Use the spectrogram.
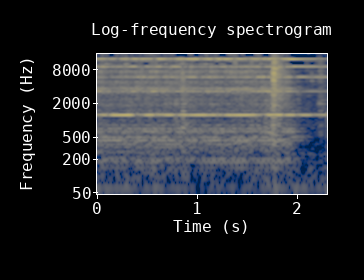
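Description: A wall-mounted landline telephone rings indoors with a steady electronic trill, fairly quiet and unbroken throughout, with no talk.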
